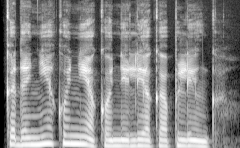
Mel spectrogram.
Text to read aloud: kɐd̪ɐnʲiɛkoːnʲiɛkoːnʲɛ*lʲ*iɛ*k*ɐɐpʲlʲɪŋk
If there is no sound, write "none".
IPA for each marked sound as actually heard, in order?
lʲ, k

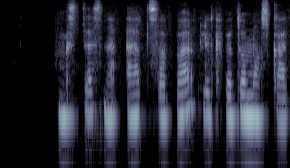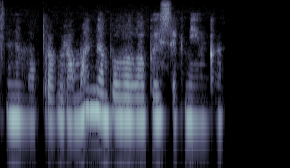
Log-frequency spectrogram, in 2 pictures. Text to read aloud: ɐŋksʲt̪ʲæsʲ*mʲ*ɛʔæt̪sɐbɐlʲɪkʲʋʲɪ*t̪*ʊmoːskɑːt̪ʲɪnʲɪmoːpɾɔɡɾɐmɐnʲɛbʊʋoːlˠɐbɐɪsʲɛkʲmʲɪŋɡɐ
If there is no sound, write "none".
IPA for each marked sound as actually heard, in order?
nʲ, d̪

